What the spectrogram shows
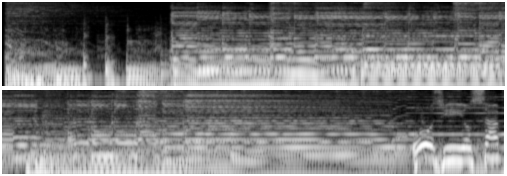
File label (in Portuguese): locutor a voz magnifica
